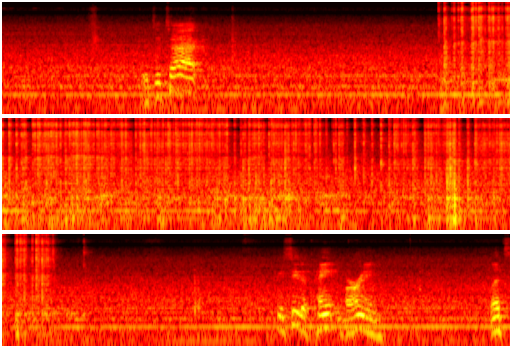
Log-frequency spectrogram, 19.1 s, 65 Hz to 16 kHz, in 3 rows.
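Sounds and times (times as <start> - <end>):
welder arc crackling: 5.5 - 13.8.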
